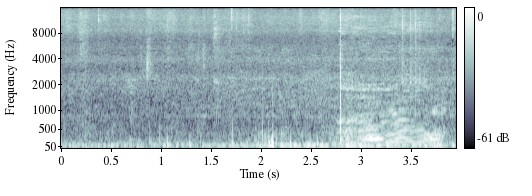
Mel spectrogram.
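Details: Friesian dairy cow on a farm in Pabna, Bangladesh, in her second calving with a bull calf and giving 20-22 litres of milk, lets out one low, drawn-out moo of about a second near the end after a stretch of rumbling background noise.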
